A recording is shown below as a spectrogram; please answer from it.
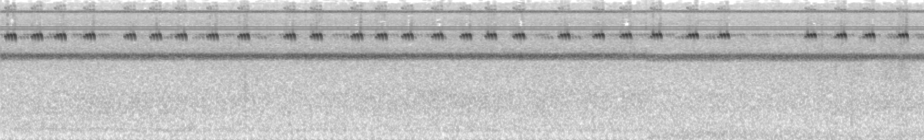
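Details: Nocturnal cricket chorus during footage of a European badger: fainter, evenly spaced high chirps pulsing steadily, a continuous thin tone beneath, and low rumbling noise toward the end.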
